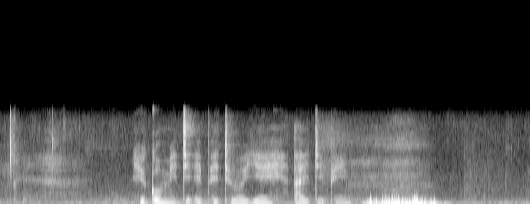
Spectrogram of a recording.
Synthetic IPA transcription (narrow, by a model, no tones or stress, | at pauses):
ikʼomitʼiʔɛpʰɛtʰɛɔjɛadipʰi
